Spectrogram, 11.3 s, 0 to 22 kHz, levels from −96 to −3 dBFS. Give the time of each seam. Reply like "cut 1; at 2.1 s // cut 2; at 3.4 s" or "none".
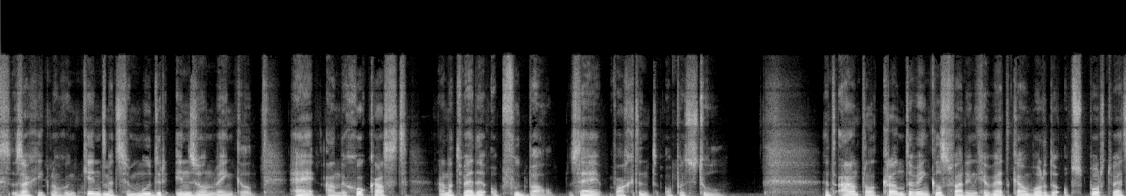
cut 1; at 1.0 s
